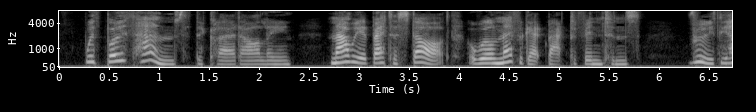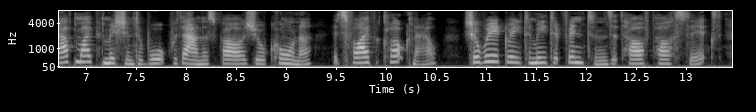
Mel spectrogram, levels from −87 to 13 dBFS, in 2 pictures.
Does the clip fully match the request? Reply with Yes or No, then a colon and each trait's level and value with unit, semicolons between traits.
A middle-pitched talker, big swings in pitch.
No: high, 240 Hz; wide, 5.9 semitones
